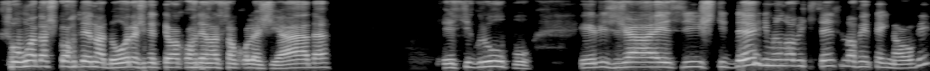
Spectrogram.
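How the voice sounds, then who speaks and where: Speaking at a moderate pace and a medium pitch, a woman uses lively intonation and leaves long, frequent pauses. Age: 60s. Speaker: community activist. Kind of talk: online course talk.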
